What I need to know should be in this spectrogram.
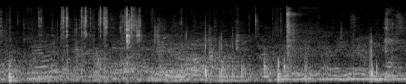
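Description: Dice rattle and clatter onto a board.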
